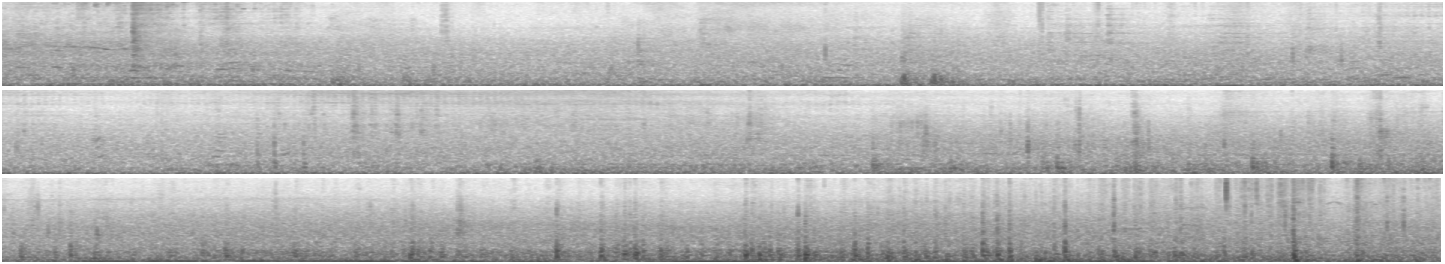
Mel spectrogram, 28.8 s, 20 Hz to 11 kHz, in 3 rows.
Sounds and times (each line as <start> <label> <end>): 0.0 people 3.2
4.2 people 21.5
7.7 Passing by cars 28.8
